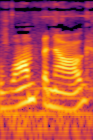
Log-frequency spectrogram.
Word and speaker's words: Wampanoag: arrived before the Pilgrims and they're called the Wampanoag I know how to say it now but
